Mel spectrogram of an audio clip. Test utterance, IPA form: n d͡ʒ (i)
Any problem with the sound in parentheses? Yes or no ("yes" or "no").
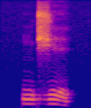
yes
